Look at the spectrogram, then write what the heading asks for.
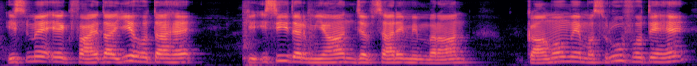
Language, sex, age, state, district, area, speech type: Urdu, male, 18-30, Bihar, Purnia, rural, spontaneous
